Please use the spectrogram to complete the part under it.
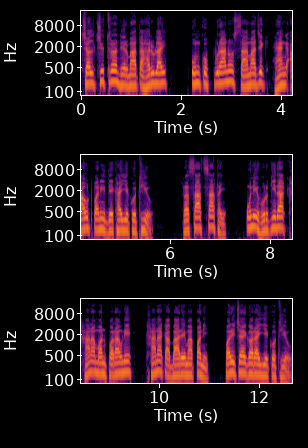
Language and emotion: Nepali, neutral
